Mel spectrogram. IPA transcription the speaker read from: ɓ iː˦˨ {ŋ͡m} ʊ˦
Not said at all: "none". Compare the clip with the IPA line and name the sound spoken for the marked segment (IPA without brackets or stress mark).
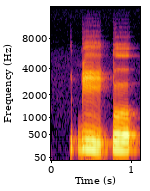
k͡p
